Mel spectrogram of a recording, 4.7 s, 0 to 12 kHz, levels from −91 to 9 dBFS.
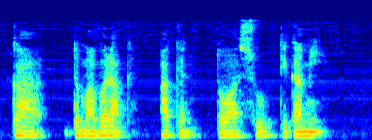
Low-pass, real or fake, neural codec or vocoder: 7.2 kHz; real; none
